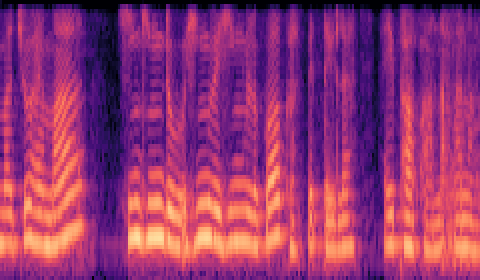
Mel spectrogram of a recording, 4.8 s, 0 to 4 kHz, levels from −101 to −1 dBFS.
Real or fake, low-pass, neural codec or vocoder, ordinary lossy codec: real; 3.6 kHz; none; none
